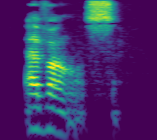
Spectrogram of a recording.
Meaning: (noun) plural of avance; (verb) second-person singular present indicative/subjunctive of avancer
- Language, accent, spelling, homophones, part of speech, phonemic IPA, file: French, Canada, avances, avance / avancent, noun / verb, /a.vɑ̃s/, LL-Q150 (fra)-avances.wav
